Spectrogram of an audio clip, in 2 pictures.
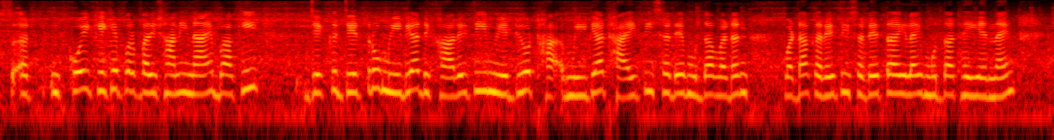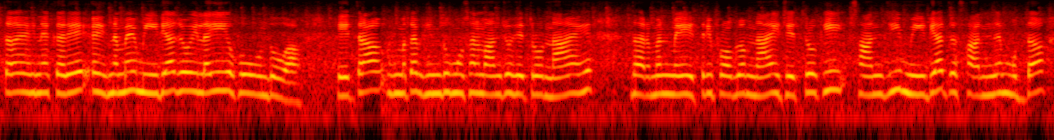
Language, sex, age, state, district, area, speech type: Sindhi, female, 30-45, Delhi, South Delhi, urban, spontaneous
